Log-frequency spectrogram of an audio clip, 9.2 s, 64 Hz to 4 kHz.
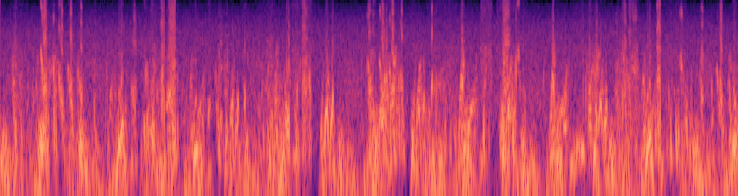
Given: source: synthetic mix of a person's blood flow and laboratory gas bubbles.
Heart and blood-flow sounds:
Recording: Doppler ultrasound of blood flow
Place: precordium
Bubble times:
0.14-0.32 s: bubbles
0.48-1.07 s: bubbles
1.15-1.21 s: bubbles
1.62-1.73 s: bubbles
1.78-2.26 s: bubbles
2.59-2.65 s: bubbles
2.68-2.87 s: bubbles
3.03-3.10 s: bubbles
3.19-3.92 s: bubbles
4.58-5.09 s: bubbles
5.12-5.23 s: bubbles
5.32-5.73 s: bubbles
6.00-6.15 s: bubbles
6.21-6.60 s: bubbles
7.14-7.52 s: bubbles
7.65-8.00 s: bubbles
8.18-8.58 s: bubbles
8.73-8.82 s: bubbles
8.87-9.08 s: bubbles
9.14-9.23 s: bubbles
From the record:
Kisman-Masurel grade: 343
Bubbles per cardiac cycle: rolling drumbeat, 9 or more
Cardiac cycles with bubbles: 100%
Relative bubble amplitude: loud (0.450 to 0.775)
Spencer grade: 3 (all of the cardiac periods contain showers or single bubble signals, but not dominating or overriding the cardiac motion signals)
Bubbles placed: only in the low amplitude regions of the cardiac cycle

